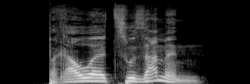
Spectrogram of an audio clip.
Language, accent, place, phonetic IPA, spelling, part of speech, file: German, Germany, Berlin, [ˌbʁaʊ̯ə t͡suˈzamən], braue zusammen, verb, De-braue zusammen.ogg
- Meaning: inflection of zusammenbrauen: 1. first-person singular present 2. first/third-person singular subjunctive I 3. singular imperative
